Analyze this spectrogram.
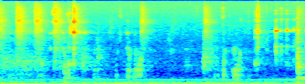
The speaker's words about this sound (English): Let me take a sip of this.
